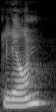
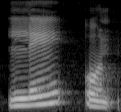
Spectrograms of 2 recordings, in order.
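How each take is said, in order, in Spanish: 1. Las dos vocales se unen en una sílaba. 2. Las dos vocales forman sílabas separadas. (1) "ahí yo no pongo león" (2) "ahí son dos sílabas"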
